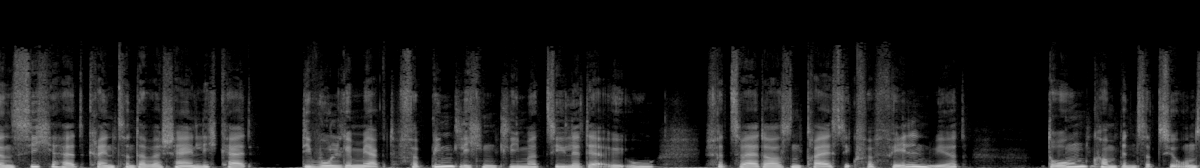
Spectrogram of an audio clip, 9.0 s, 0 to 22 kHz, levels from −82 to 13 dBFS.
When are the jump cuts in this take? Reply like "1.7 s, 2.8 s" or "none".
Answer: none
